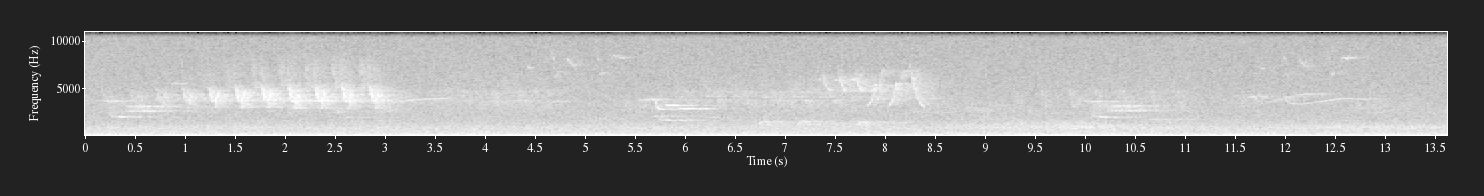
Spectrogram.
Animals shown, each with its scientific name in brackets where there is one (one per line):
Chestnut-sided Warbler (Setophaga pensylvanica)
Ovenbird (Seiurus aurocapilla)
American Crow (Corvus brachyrhynchos)
Blackburnian Warbler (Setophaga fusca)
Eastern Wood-Pewee (Contopus virens)
Wood Thrush (Hylocichla mustelina)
